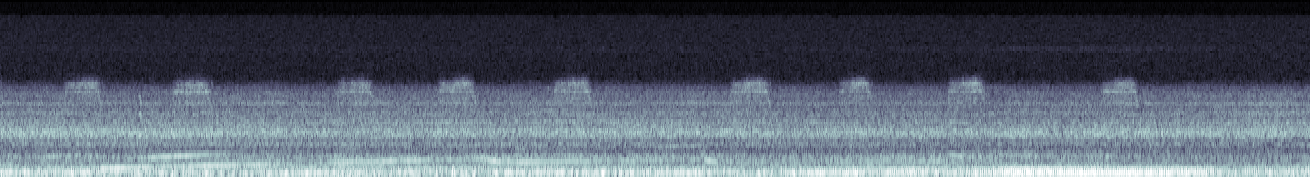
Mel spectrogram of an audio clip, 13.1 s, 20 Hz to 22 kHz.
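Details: Young owl during its first feeding, live feed on 24 February 2016, 2:15 PM; about nine brief high chirps spaced irregularly, a faint rising whine in the lower range, constant deep background rumble.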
